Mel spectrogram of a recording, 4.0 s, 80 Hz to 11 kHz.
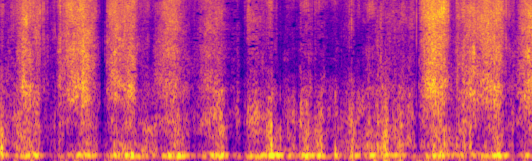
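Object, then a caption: Foam microphone windscreen. Natural fingernails on both hands scratch fast and roughly over the sides and top of a black foam windscreen covering a microphone head. The result is a dense, continuous rasping rumble, heavy in the low end with a steady hum near 200 Hz and quick bursts of brighter scratching.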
